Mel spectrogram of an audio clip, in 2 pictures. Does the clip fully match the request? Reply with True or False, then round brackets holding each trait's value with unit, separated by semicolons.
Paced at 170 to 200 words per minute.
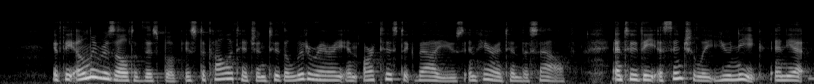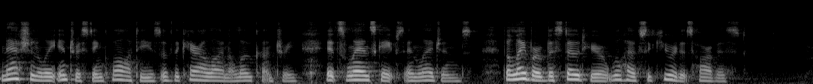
True (180 wpm)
